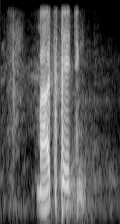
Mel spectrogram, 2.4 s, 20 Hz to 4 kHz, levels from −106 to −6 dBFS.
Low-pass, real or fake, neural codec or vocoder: 3.6 kHz; real; none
